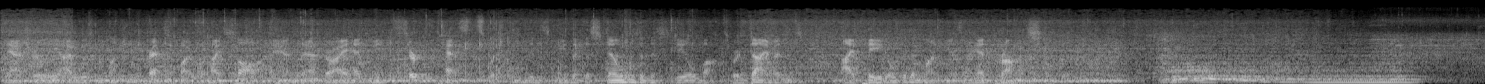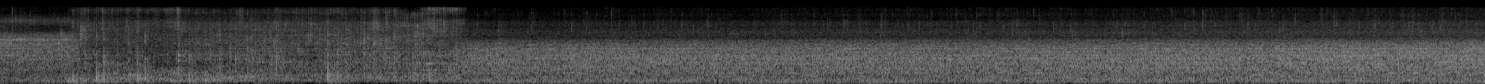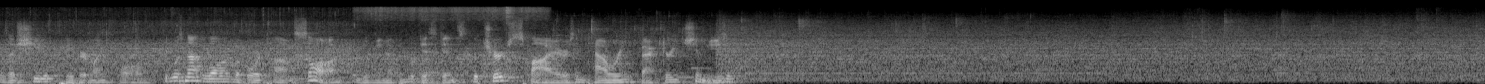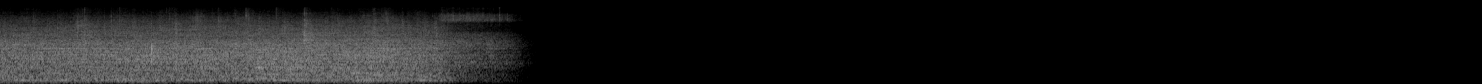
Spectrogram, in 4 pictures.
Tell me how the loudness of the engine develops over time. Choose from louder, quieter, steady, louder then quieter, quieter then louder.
quieter then louder.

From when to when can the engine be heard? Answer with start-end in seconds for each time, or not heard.
0.0-14.1.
